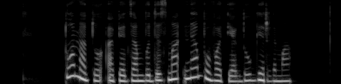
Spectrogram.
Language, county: Lithuanian, Kaunas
